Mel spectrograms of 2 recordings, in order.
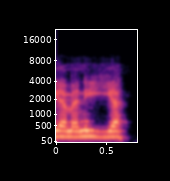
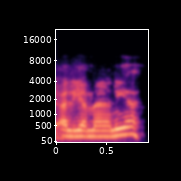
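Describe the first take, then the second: First: يمنية with short a and double y, yamaniyya; doubled ya, no alif. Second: اليمانية with long aa and single y, al-yamaaniya; long alif, light ya. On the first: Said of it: "لو لم تكن فيها الألف". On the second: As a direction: stretch the alif in اليمانية and leave the ya undoubled. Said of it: "لأن فيها ألف". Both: Shown as a demonstration.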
